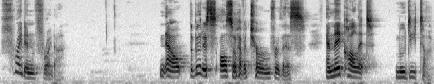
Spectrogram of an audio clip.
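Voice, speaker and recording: A woman minister delivering a prepared sermon in measured, deliberate phrases with frequent pauses. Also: fairly low pitch, sing-song, a little mellow.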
